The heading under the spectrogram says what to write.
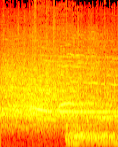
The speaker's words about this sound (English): The acceleration of a Grand Prix car, and the crowd at the Detroit Tigers' opening day of the baseball season.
